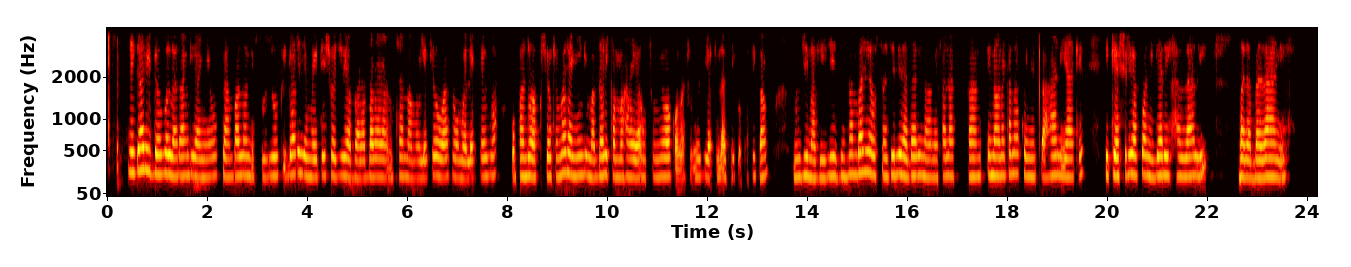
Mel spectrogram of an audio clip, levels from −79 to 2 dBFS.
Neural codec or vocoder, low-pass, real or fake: codec, 32 kHz, 1.9 kbps, SNAC; 3.6 kHz; fake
